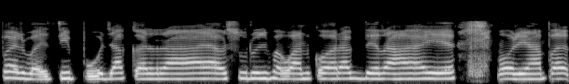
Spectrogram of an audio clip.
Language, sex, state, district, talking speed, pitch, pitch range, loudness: Hindi, female, Bihar, Jamui, 190 wpm, 260 Hz, 255-270 Hz, -11 LUFS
